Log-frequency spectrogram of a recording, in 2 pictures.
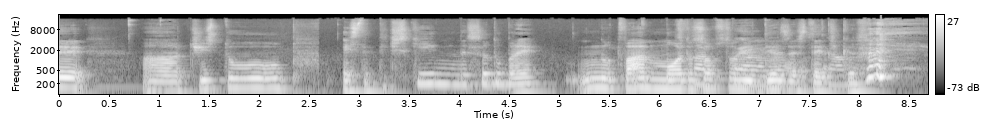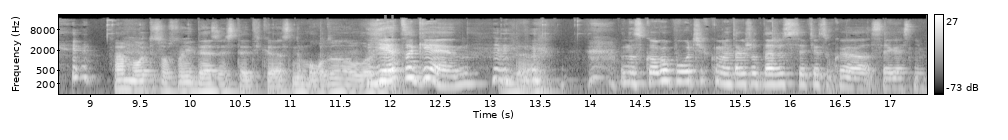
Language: Bulgarian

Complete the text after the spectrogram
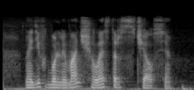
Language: Russian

